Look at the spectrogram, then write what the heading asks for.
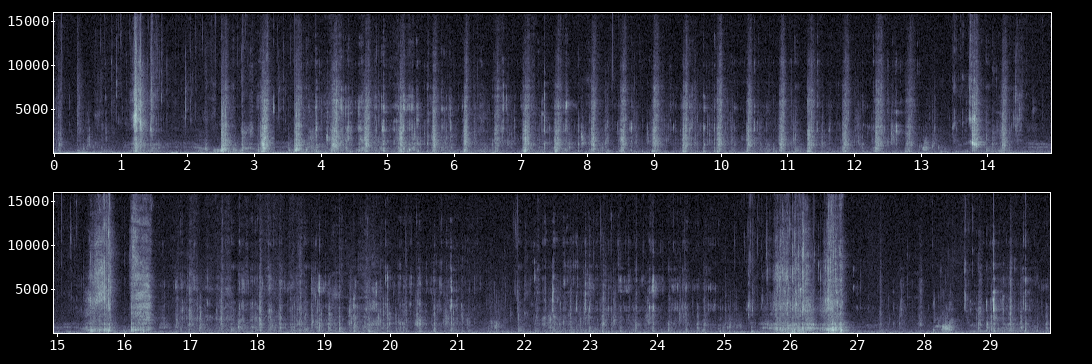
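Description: Close-miked eating sounds: crisp crunching and chewing of fresh napa cabbage kimchi, many quick crunches through the first half, then softer chewing of a dumpling. There are two louder, longer sounds, one about halfway through and one near the end.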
